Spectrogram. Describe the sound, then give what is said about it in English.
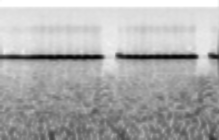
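An isolation-reared male white-crowned sparrow song, lacking the markers of the local dialect: a long, steady, high whistled note, a brief break, then another sustained whistle at the same pitch, with a short gap before it resumes. “This is an example of the kind of song that a male white-crowned sparrow would develop if you rear it in isolation from the song of its own kind.”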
